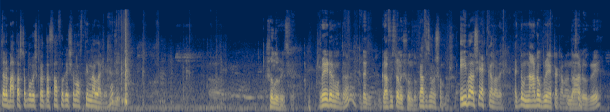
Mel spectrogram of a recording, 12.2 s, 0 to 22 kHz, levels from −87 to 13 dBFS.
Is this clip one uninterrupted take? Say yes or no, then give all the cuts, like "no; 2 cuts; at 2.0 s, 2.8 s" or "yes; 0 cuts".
no; 2 cuts; at 2.7 s, 9.0 s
